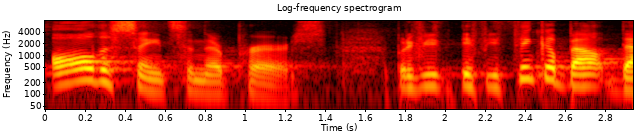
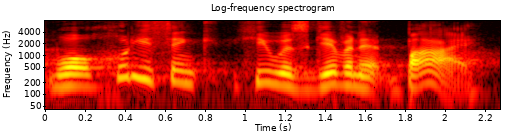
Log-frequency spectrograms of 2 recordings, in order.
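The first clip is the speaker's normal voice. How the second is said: normal talking voice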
